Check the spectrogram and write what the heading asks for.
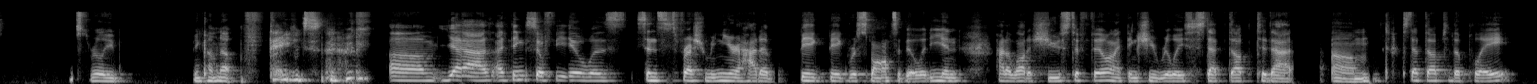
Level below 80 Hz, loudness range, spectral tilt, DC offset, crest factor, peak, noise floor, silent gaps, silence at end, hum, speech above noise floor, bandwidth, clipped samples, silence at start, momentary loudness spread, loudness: -60 dBFS; 2 LU; -4.5 dB/octave; under 0.1%; 18 dB; -4 dBFS; -64 dBFS; none; 0.3 s; none; 43 dB; 13 kHz; under 0.1%; 0.7 s; 6 LU; -21 LUFS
